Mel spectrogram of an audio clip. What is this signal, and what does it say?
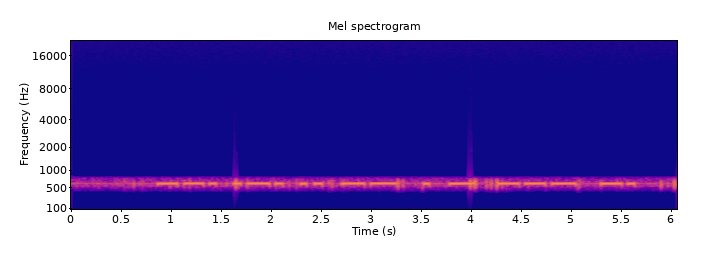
Morse code, heard as a keyed tone, about 19 wpm, 610 Hz. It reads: GRIMETON
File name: laengstwellenempfang / SDRSharp 17kHz AF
